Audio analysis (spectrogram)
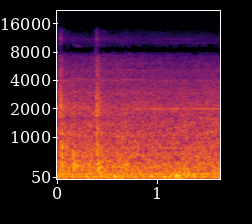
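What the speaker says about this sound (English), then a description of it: "there's a freight train over there" A freight train hauled by a class 66 locomotive rolling past on an Oxfordshire railway line, a steady rumbling roar of wagons and wheels close by, with no talk.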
